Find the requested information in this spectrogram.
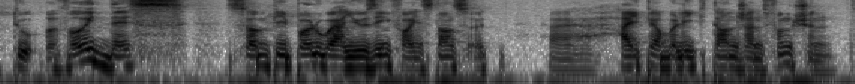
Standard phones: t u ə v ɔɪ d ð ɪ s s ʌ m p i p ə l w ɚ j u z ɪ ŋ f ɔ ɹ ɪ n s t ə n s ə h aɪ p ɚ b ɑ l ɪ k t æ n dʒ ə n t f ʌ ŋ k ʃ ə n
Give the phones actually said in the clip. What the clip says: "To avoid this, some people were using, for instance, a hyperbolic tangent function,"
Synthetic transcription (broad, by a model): t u ə v ɔɪ d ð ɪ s s ʌ m p i p ə l w ɚ j u z ɪ ŋ f ɔ ɹ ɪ n s t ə n s ə h aɪ p ɚ b ɑ l ɪ k t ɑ n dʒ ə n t f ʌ ŋ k ʃ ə n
